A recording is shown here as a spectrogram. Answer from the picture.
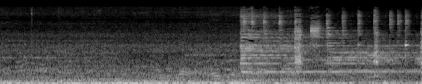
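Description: Busy city street at night, with a low rumble of traffic and faint voices. About two and a half seconds in, loud music with a steady beat suddenly cuts in over it.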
